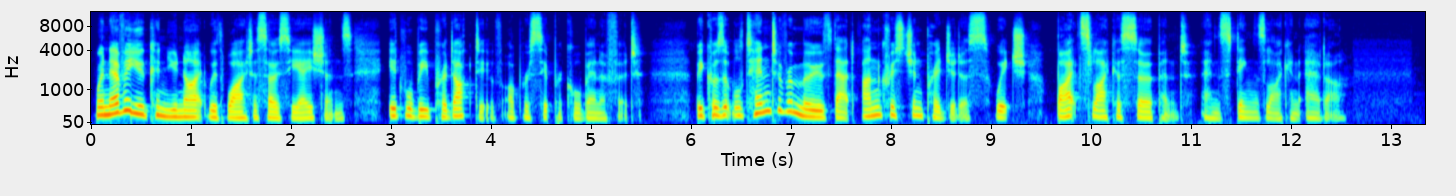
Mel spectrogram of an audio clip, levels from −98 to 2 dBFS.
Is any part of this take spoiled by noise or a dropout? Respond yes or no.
no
